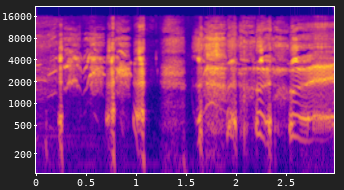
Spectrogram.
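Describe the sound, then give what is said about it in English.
A loud coughing fit: a rapid series of harsh, raspy coughs and throat-clearing bursts with brief gasping pauses between them, no talking. “I hate this cough.”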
